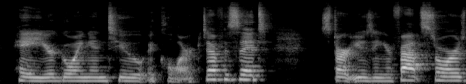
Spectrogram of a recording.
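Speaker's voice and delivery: plain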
